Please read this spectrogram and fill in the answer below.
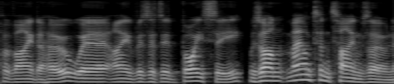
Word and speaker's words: Boise: at the airport in boisey also if you're wondering why I'm pronouncing it boisey instead of Boise that's how the locals told me to say it so if they lied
